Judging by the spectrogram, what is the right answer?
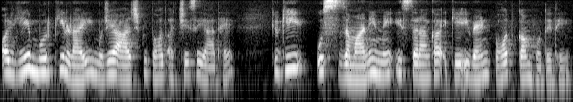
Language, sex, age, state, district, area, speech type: Urdu, female, 18-30, Uttar Pradesh, Ghaziabad, urban, spontaneous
